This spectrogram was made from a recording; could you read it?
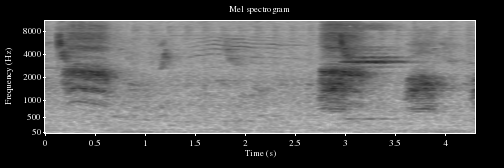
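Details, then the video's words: Crow giving loud rasping caws, one near the start and a pair close together after a pause, with quiet outdoor background between them. "Crow bird sounds or noises."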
